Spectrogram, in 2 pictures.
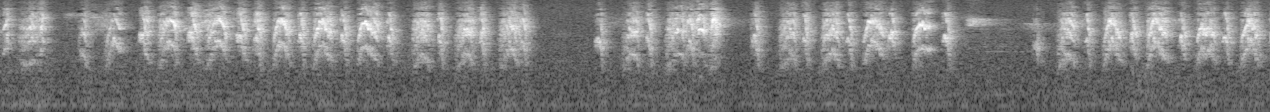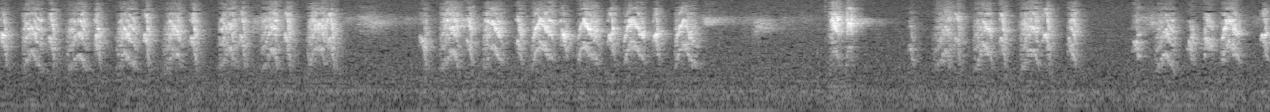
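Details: A sunbird (sogon), used as a lure to provoke other birds to respond, sings a rapid, very high, tinkling twitter that runs almost without pause, broken only by brief gaps every few seconds.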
